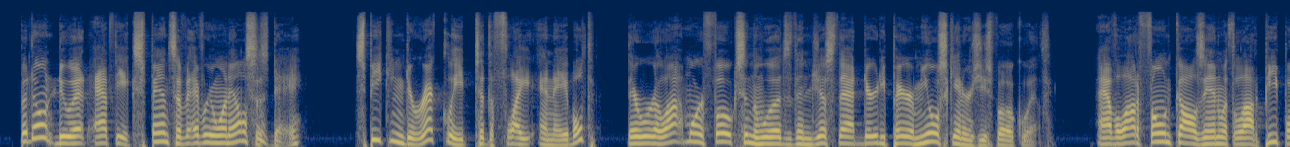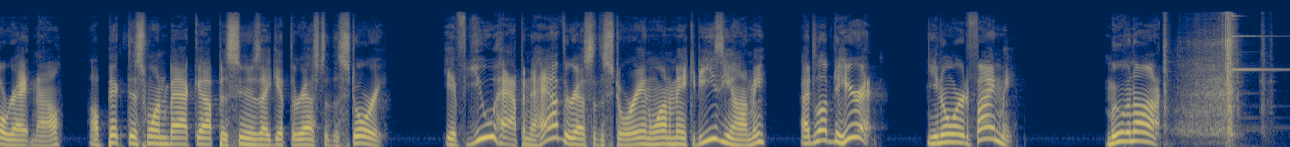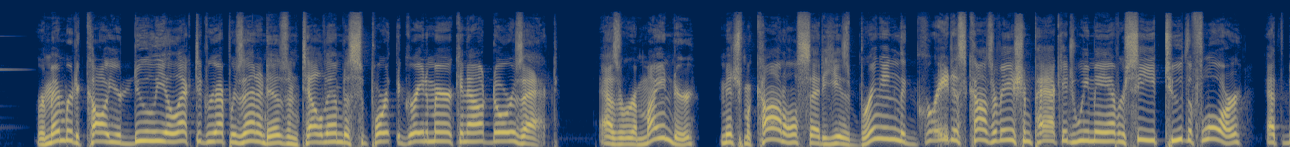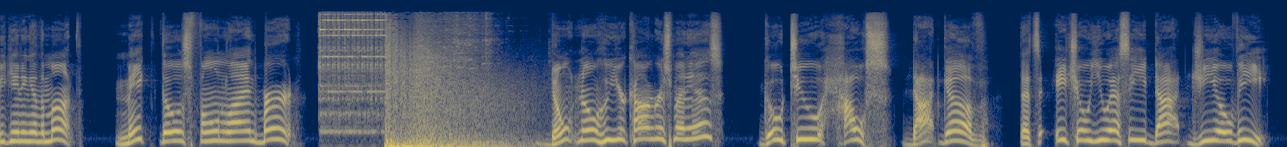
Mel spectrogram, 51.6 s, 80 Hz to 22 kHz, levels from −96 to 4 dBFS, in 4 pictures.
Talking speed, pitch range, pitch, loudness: 195 wpm, 175-250 Hz, 215 Hz, -19 LUFS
